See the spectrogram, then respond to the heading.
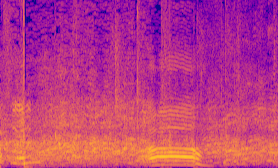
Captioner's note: laughter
